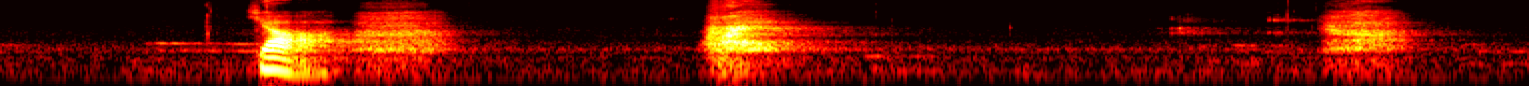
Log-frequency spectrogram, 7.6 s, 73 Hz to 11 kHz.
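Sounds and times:
speech: 1.3s - 2.0s
person breathing in and out imitating a name: 1.8s - 2.4s, 6.6s - 7.2s.

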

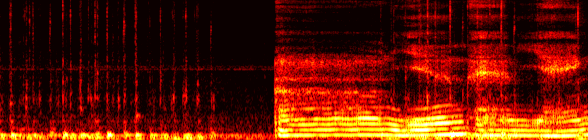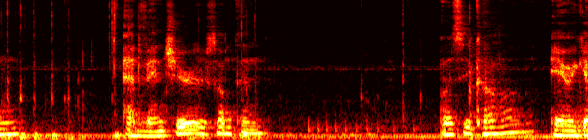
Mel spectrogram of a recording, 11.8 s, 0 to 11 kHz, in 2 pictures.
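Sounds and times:
typing on a computer keyboard: 0.0s - 2.2s, 3.8s - 5.2s, 5.8s - 7.1s
steady tonal hum with bright harmonics: 0.0s - 11.7s
speech: 2.8s - 3.1s, 7.3s - 8.6s, 10.3s - 11.7s.

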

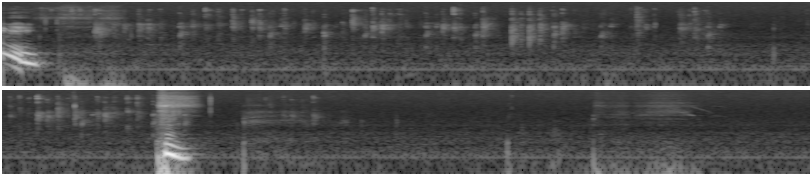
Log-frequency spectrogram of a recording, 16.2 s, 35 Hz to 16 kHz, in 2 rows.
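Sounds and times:
speech: 0.0s - 0.5s, 9.6s - 10.0s
steady low hum: 0.0s - 16.1s
fingers typing on a computer keyboard: 1.2s - 7.2s, 8.0s - 9.6s.

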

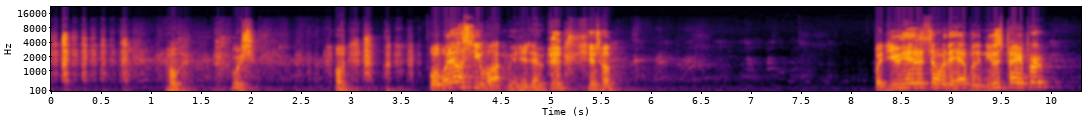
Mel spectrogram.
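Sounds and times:
person imitating a happy dog panting: 0.0s - 3.8s
laughter: 0.0s - 8.6s
speech: 1.2s - 2.2s, 2.8s - 5.8s, 8.2s - 10.1s.

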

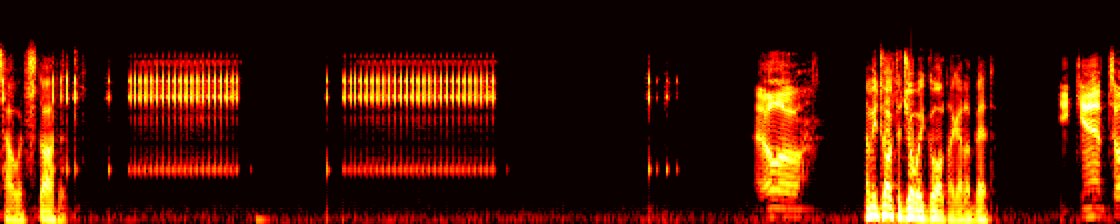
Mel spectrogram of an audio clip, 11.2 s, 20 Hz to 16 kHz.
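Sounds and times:
speech: 0.0s - 0.8s, 8.7s - 10.0s, 10.6s - 11.1s
telephone line ringing: 0.4s - 2.6s, 3.2s - 5.1s, 6.5s - 6.8s.

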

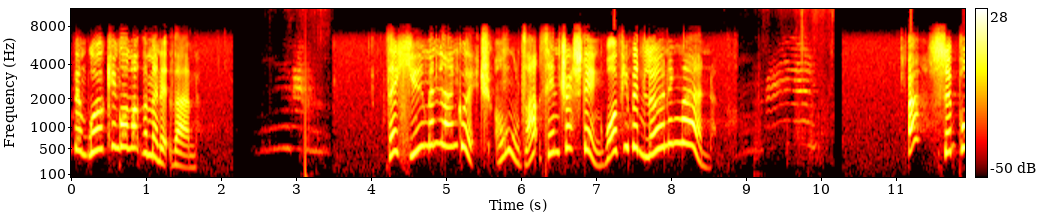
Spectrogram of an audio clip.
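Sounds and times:
speech: 0.2s - 1.8s, 4.2s - 8.6s, 11.4s - 11.9s
cat meowing: 2.4s - 3.5s, 8.8s - 10.2s.

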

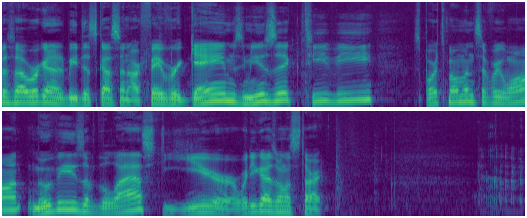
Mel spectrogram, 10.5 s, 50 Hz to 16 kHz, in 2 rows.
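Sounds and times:
speech: 0.0s - 8.6s
burp: 10.0s - 10.4s.

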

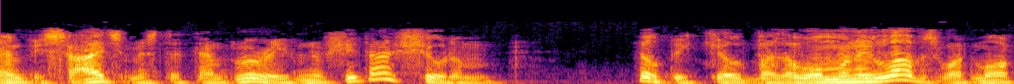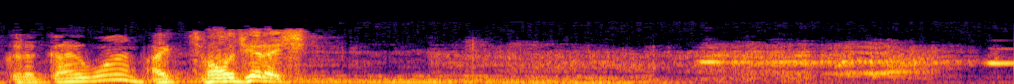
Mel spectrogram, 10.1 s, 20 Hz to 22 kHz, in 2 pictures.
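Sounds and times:
speech: 0.0s - 2.6s, 3.2s - 6.8s
car engine rumbling outside as the vehicle approaches: 3.9s - 8.6s.

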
